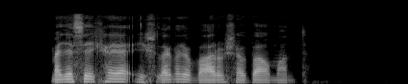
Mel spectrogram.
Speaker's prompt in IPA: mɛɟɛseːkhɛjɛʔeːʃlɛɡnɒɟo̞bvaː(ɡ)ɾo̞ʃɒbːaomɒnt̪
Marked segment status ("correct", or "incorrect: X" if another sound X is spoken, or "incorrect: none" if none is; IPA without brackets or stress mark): incorrect: none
